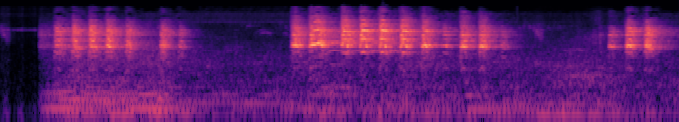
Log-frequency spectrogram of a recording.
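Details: Hornbill calling: bursts of harsh, rapidly pulsed cackling notes, about two or three per second, broken by short pauses.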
